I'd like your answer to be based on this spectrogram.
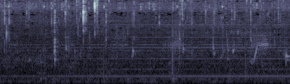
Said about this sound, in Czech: Pohyb řeky je neznatelný, neviditelný. Někdy ho vyjeví spadané listí, nebo chmíří, nebo pil. Hladina je plocha, pohyblivá plocha. Řeka teče. To je asi ten fenomén. Stále teče nepřestává.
